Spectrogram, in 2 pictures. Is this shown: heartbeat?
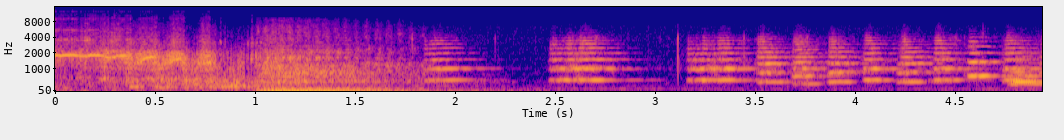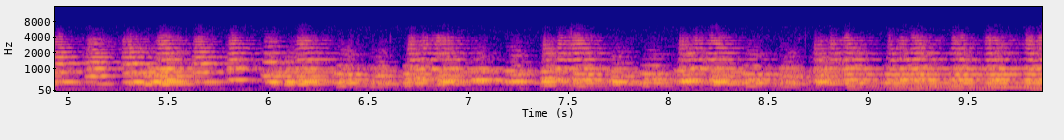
no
